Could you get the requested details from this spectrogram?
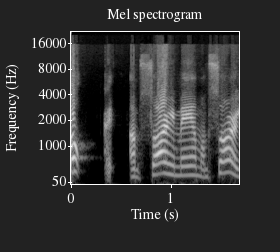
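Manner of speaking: put-on meek, sheepish, cowed apologetic tone. Speaker describes men scolded by a woman; imitating men apologizing to mama. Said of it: "like they're apologizing to their mama".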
